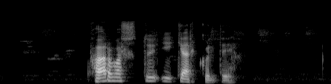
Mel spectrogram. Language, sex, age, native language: Icelandic, male, 40-49, Icelandic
